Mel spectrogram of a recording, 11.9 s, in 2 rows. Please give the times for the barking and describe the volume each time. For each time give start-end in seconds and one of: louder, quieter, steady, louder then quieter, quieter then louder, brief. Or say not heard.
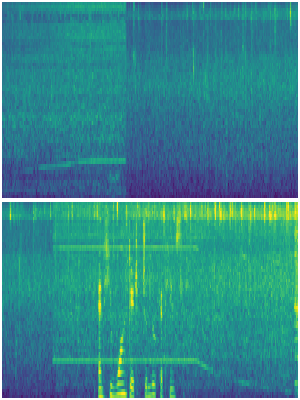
not heard.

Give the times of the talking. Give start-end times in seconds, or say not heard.
7.8-9.5.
